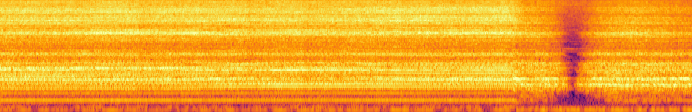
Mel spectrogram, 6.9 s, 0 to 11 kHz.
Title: Pool pump loud noise screeching Pentair SuperFlo VS 1.5 HP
